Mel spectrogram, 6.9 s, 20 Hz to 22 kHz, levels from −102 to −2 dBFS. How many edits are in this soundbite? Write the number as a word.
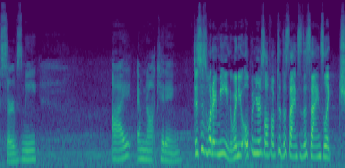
two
